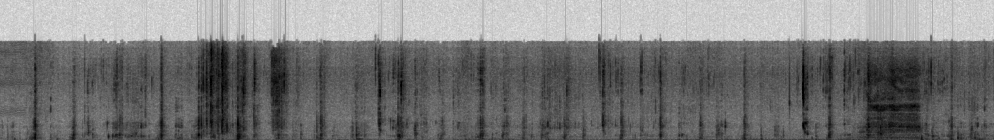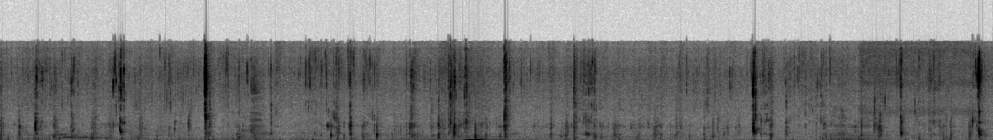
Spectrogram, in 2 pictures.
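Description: Close-miked chewing and biting of a mouthful of crisp-fried carp with rice, with frequent small wet clicks and crunches. The fish is fried so crisp that its bones crunch too.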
